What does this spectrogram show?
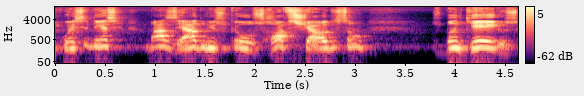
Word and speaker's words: Rothschild: E finalmente chegamos à última família, a última das 13 famílias dinásticas, a família que muitos chamam de Hotschield. Eu vou pronunciar Hofschild, mais próximo do alemão, Hofscheld, OK?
